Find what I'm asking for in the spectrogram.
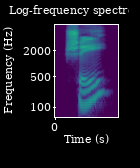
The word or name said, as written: shei2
